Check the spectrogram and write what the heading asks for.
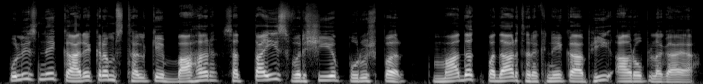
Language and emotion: Hindi, neutral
